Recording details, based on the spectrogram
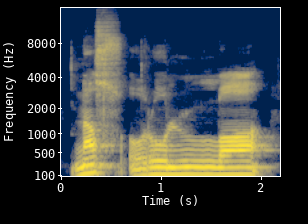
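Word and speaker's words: نصر الله: আপনি এভাবেই শেখান তো যা চার আলিফ টান নাসরুল্লাহ রুল্লাহ রকে রসুকার দিয়ে রু নকে আকার দিয়ে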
